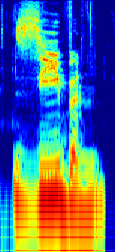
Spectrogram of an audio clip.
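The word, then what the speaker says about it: sieben: for example in dodge zeben. Perfect number to repeat some of the things we already learned. S at the beginning of a word pronounced as a Z.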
